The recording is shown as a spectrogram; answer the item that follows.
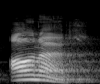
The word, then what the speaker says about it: honor: not pronounced, such as honor. Here letter H is unpronounced because we have pronounced it honor.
